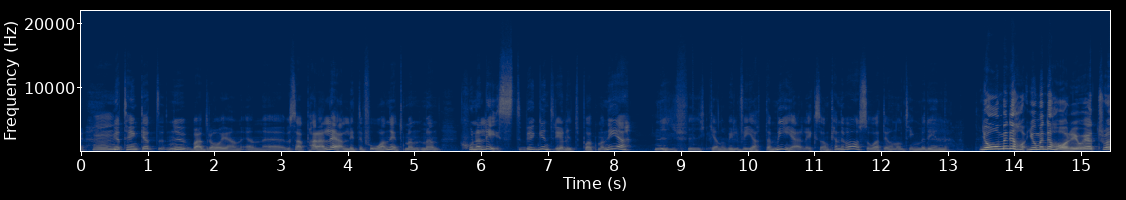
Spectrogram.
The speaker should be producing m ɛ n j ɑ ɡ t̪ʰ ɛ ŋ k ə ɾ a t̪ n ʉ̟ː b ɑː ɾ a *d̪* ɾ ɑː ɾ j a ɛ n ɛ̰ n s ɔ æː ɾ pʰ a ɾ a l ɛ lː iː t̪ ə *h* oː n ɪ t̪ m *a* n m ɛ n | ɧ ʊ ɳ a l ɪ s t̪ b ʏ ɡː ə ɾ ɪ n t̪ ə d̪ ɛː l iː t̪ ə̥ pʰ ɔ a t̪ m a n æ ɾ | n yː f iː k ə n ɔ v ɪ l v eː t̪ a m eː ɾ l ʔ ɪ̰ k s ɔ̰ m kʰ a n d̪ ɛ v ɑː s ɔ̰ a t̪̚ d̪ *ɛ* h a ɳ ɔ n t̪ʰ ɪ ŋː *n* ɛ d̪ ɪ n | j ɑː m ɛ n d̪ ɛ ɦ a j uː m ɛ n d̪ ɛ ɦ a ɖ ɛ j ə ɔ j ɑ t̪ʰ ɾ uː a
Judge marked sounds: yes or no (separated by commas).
yes, no, no, yes, no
